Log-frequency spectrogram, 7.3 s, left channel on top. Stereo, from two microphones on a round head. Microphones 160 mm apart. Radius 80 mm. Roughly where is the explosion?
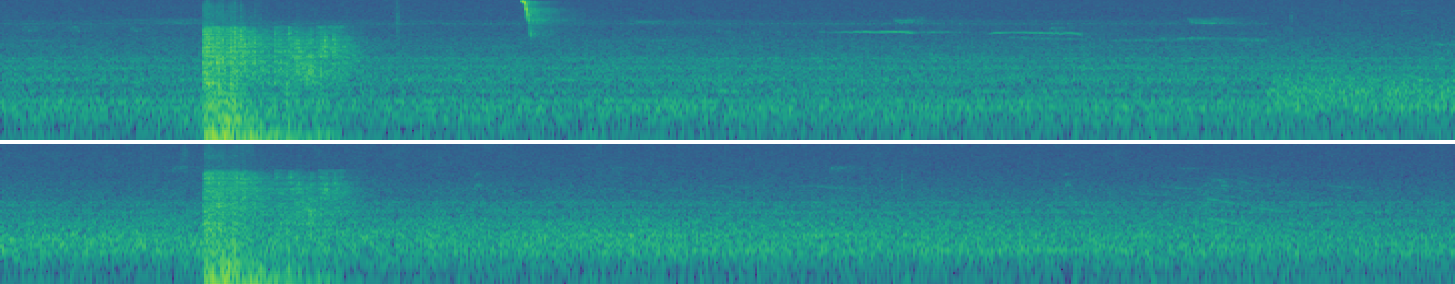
Left.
